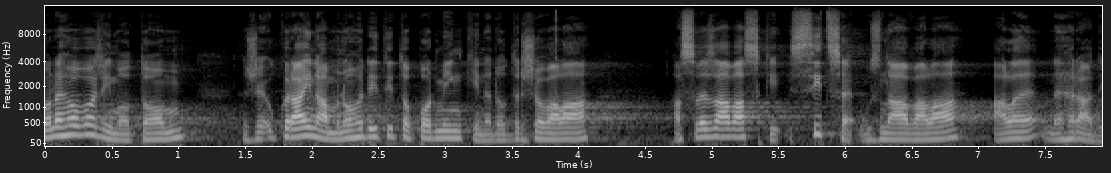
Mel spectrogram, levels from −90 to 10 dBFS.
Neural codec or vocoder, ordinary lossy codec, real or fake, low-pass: none; Opus, 64 kbps; real; 14.4 kHz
